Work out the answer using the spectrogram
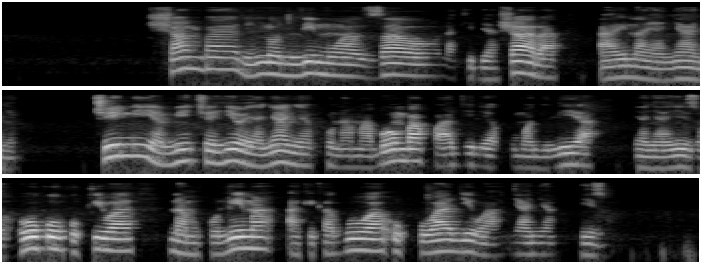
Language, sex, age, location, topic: Swahili, male, 25-35, Dar es Salaam, agriculture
